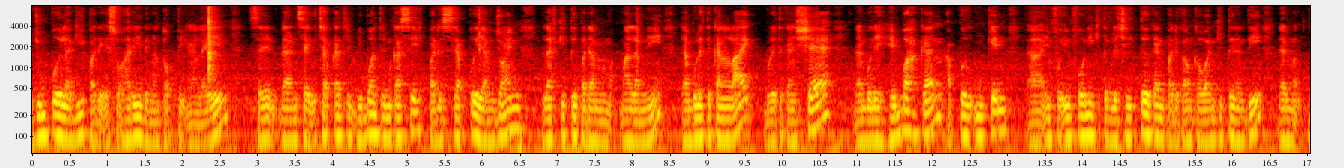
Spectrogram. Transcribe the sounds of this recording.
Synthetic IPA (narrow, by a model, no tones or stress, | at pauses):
d͡ʒumpəlaɡipadaḛsɔ̰ʔɦaɾidəŋãnt̪ɔpik̚jaŋnlaɪn | sadansajəut͡ʃap̚kant̪idibuant̪əɾimakasɪhkə̥padassiapəjaŋd͡ʒɔjn | lafkit̪əpadamːalamnĩ | danbolɛht̪əkanlajk̚bolɛht̪əkanʃɛr | danbolɛhːebahkana̰pəmuŋkɪn | əḭnfoinfonĩki̥t̪əbolɛht͡ʃəɾit̪əkanpadakauŋkawankit̪ənant̪i | dan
